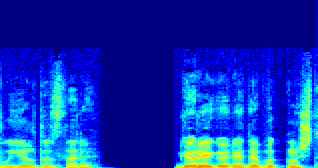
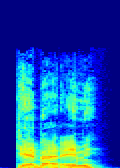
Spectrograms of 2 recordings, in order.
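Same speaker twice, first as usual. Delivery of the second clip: angry shout; 6 semitones higher than usual. Acted. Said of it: "yumruğunu sallayarak bağırdı". (yüksek sesle öfkeli beddua)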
